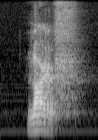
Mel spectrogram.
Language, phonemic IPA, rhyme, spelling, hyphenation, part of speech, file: Dutch, /lɑrf/, -ɑrf, larf, larf, noun, Nl-larf.ogg
- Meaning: alternative form of larve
